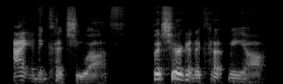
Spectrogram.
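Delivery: put-on condescending, superior, lecturing talking-down tone. Retelling what a man on a show said to Nikki: imitating a condescending remark. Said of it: "he condescendingly said to Nikki".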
